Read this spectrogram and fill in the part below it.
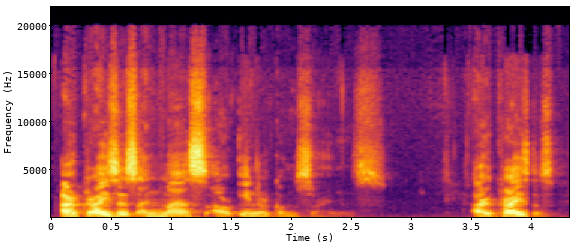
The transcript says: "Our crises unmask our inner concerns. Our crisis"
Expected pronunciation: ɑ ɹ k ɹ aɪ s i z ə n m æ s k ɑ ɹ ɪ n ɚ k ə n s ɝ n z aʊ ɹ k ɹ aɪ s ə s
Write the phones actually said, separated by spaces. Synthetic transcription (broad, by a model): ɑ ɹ k ɹ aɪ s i s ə n m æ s ɑ ɹ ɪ n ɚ k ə n s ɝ n s aʊ ɹ k ɹ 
